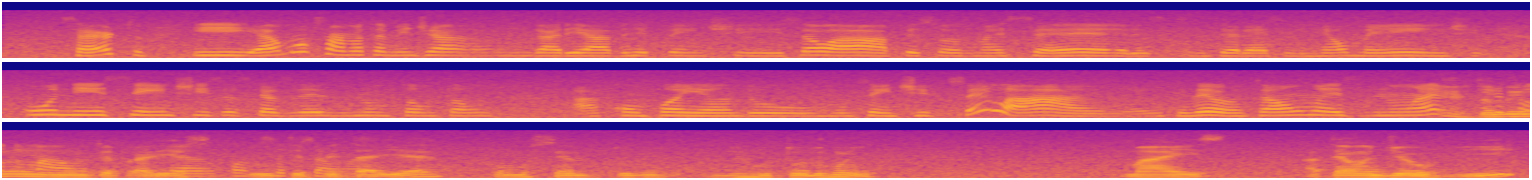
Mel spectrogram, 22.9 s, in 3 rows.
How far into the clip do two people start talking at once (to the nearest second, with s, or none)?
15 s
